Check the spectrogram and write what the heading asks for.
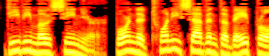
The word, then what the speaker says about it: Edvard Moser: Edvard Ingjald Moser, pronounced D.V. Mo Sr., born the 27th of April 1962, is a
